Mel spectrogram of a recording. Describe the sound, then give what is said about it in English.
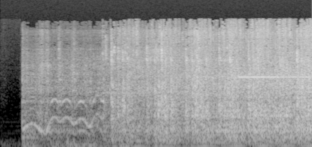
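A tractor engine getting a tune-up on a wheat farm south of Spokane, Washington, before planting soft white wheat, starts up loud, a wavering whine rising and falling over the first second before settling into a dense, steady roar. No one speaks. “The tractor gets a tune-up as Randy Cease gets ready to plant his soft white wheat.”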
